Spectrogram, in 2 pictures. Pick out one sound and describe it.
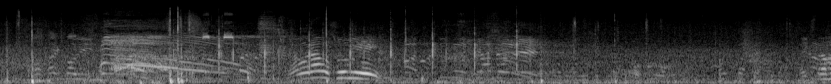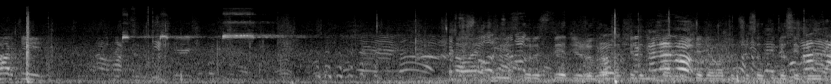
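Young men shout and call to each other across an open pitch.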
